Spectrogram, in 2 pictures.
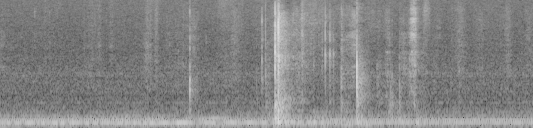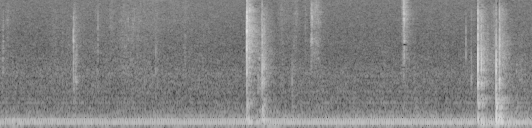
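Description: Soft handling sounds of butcher's twine being unwound from its card and drawn across paper, with a few sharp taps and clicks, the loudest about three seconds in and another near the end, over a steady low hum.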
